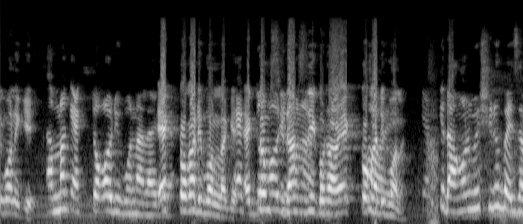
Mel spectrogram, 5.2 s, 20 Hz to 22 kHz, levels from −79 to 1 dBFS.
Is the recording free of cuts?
no; 1 cut; at 4.3 s

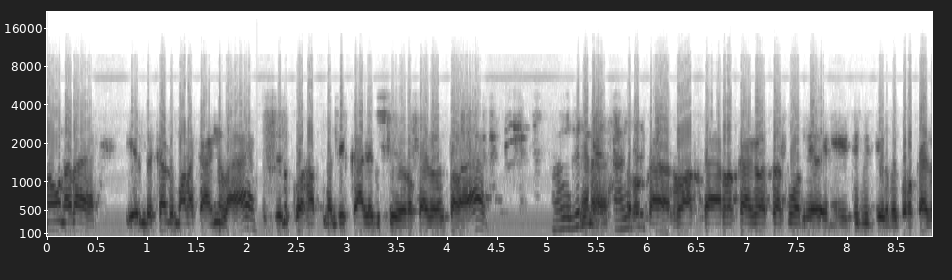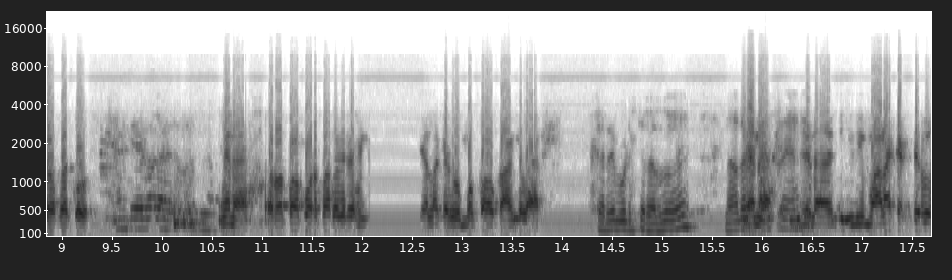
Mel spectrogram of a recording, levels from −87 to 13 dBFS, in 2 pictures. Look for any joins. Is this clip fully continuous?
no; 1 cut; at 2.2 s

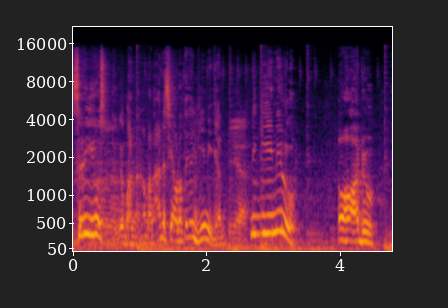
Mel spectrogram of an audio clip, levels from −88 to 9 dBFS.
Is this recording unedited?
no; 1 cut; at 3.8 s

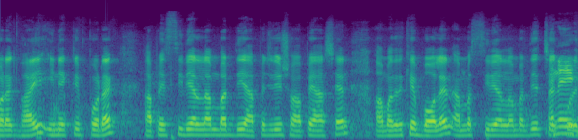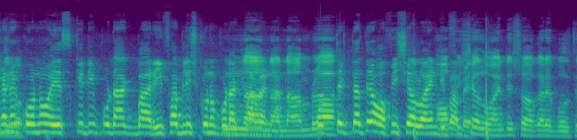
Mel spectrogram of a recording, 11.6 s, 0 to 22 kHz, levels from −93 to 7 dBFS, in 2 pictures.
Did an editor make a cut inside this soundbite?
no; 0 cuts

